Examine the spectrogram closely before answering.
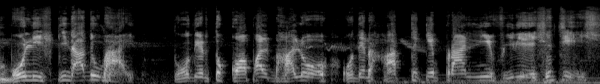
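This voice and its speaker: A man uses a cartoonish character voice pitched high. He goes at a moderate pace, and the sound is dry and close with no echo. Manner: warm, grave.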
